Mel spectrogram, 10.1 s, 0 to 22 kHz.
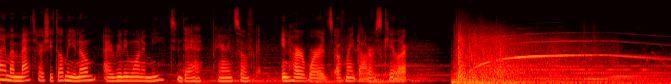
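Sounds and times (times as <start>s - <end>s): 
speech: 0.0s - 6.2s, 6.8s - 7.2s
ambulance emergency siren wailing: 7.0s - 10.0s.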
